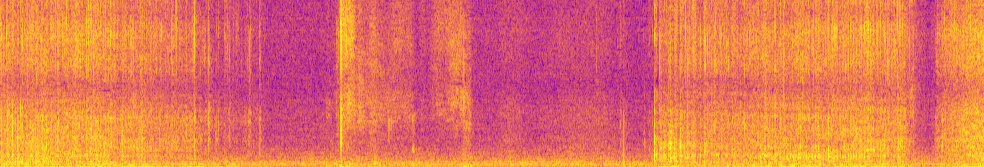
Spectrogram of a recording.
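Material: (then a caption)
Plastic sequins. Long nails scratch and drag across the plastic sequins of a flat, soft, hollow rainbow reversible-sequin pouch, flipping them silver. The result is a dense, bright, scratchy rustling that dips quieter in the middle, broken by a sharp click, then swells back to full hiss.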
